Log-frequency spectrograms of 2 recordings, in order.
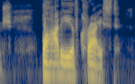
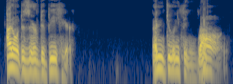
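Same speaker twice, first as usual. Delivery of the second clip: a mild, understated protest; people in hell crying out. Retold or imitated. People in hell insisting to God they did nothing wrong, mildly protesting. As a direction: voice of the unrepentant, pleading innocence in a near-usual tone. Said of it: "they're crying out".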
